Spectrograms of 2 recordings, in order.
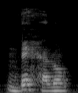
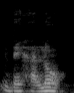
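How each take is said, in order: First: The stress falls on the usual syllable. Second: The stress is moved to another syllable. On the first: The speaker calls it right. "En vez de decir" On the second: The speaker calls it wrong. "Desplazamiento del acento"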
